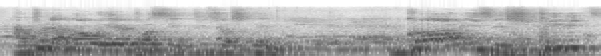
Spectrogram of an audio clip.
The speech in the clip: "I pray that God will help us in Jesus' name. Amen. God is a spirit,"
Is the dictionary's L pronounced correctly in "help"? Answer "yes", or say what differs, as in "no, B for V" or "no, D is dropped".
no, L is dropped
